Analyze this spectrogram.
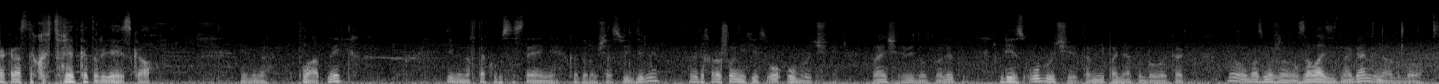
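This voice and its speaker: Amid noticeable background noise, a man with a very deep, low pitch and lively intonation talks very fast yet leaves long, frequent pauses. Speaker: travel vlogger. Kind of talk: vlog narration. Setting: outdoors.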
